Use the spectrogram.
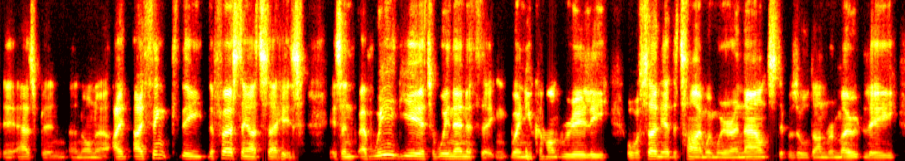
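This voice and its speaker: A man's voice: medium pitch, normal speed, sharp tone. A man with a Liverpool accent, an award-winning researcher, giving a reflective, self-deprecating answer in a remote interview. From Liverpool, England.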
